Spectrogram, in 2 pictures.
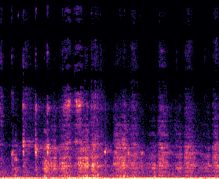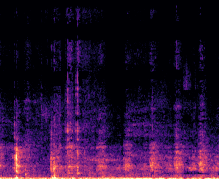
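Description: A dog in labour panting over a steady low hum.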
